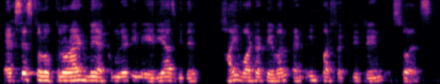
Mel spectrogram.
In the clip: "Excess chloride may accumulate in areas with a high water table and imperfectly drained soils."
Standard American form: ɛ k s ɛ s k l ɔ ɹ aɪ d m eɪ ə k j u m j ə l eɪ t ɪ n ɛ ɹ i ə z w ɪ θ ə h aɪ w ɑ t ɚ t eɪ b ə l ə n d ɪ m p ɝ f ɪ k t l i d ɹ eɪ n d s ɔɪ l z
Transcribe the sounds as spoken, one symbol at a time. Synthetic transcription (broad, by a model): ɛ k s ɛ s k l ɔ ɹ aɪ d m eɪ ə k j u m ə l eɪ t ɪ n ɛ ɹ i ə z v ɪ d ə h aɪ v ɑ t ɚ t eɪ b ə l ə n d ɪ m p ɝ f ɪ k t l i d ɹ eɪ n d s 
